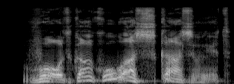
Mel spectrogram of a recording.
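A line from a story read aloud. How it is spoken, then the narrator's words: Old man laughing. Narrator (Russian): рассмеялся дед Диадох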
